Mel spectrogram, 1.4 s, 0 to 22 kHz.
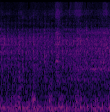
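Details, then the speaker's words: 55 hp sailboat diesel with a newly replaced starter, idling in reverse to test the mooring: a low, steady rumble under light load with no knocking or stumbling. Normal idle in gear. "We're in reverse. No lines in the water. We're straightening up now."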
